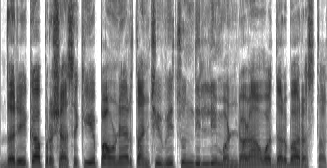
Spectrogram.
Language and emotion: Goan Konkani, neutral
